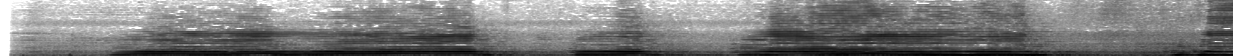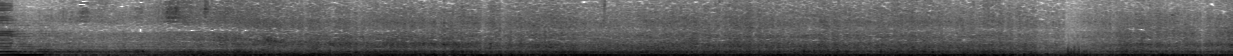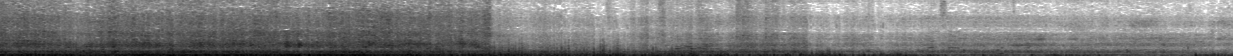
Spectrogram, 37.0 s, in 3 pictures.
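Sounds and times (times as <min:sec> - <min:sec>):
locomotive horn blasts: 0:01.0 - 0:10.9, 0:11.7 - 0:13.0, 0:17.8 - 0:19.2.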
